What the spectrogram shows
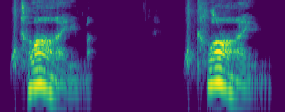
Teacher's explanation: Not only do you have to pronounce the letter I as well an I climb, but then you have to remember that the B at the end of this word is silent. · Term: silent B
